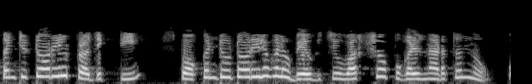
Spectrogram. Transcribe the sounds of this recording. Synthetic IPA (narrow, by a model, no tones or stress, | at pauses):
kːɐntuʈːo̞ːɾijɐlprod͡ʑek̚ʈijm | spoːkːɐntjuʈːo̞ːɾiɐluɣɐɭubɐjo̞ːɡit͡ɕːuʋɐrkʂo̞ːpːuɣɐɭnɐɽɐt̪ːunːu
